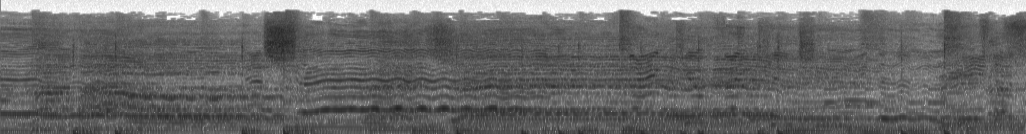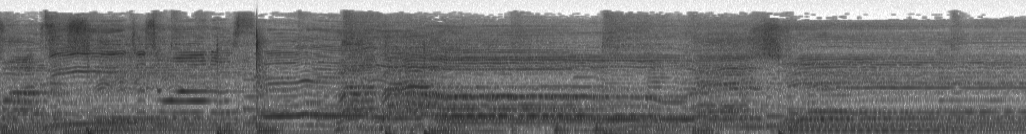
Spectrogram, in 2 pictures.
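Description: Gospel worship song sung by a choir with instrumental backing: long sustained notes with a wavering vibrato over a steady bass line, with occasional sharp percussion hits.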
